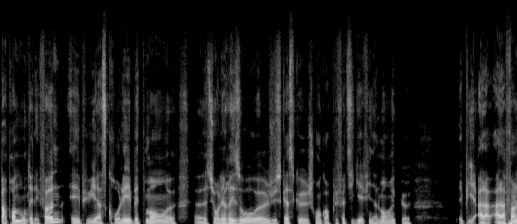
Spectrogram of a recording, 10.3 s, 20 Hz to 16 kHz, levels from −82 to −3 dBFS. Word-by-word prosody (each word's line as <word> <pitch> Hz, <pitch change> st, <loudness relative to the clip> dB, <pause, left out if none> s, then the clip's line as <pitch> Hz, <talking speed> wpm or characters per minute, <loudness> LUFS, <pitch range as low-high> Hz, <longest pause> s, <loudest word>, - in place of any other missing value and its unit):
par 130 Hz, -, +5 dB
prendre 145 Hz, -1 st, +4 dB
mon 125 Hz, -3 st, +1 dB
téléphone 115 Hz, -, +2 dB
et 110 Hz, -2 st, -1 dB
puis 110 Hz, +3 st, -2 dB
à 100 Hz, -2 st, -1 dB
scroller 105 Hz, +5 st, +1 dB
bêtement, 115 Hz, -, +1 dB
heu 100 Hz, -1 st, -2 dB, 0.4 s
heu, 100 Hz, 0 st, -3 dB
sur 100 Hz, 0 st, -1 dB
les 100 Hz, 0 st, +2 dB
réseau, 110 Hz, +8 st, +2 dB
heu, 95 Hz, -1 st, +1 dB
jusqu'à 110 Hz, +2 st, 0 dB
ce -, -, -4 dB
que 100 Hz, -2 st, -3 dB
je 90 Hz, -, -5 dB
sois 100 Hz, +5 st, -5 dB
encore 95 Hz, 0 st, -4 dB
plus -, -, -12 dB
fatigué 100 Hz, +8 st, -4 dB
finalement 110 Hz, +5 st, -3 dB
et 100 Hz, -, -5 dB
que 90 Hz, -1 st, -7 dB, 1.0 s
et -, -, -8 dB
puis -, -, -5 dB
à -, -, +5 dB
la -, -, +4 dB
à -, -, +1 dB
la 105 Hz, -1 st, +5 dB
fin 145 Hz, +8 st, +4 dB
105 Hz, 190 wpm, -24 LUFS, 100-120 Hz, 1.0 s, par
